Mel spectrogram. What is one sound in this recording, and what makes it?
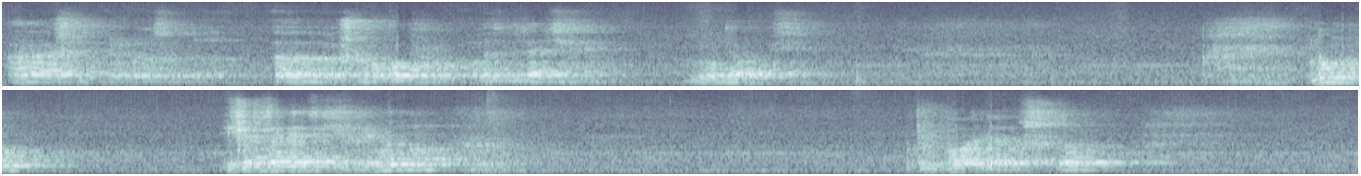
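A middle-aged man speaks calmly into a microphone in short bursts, heard through loudspeakers.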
